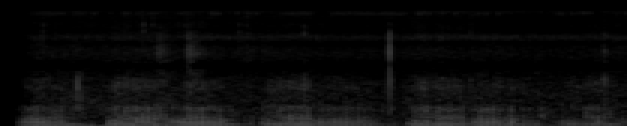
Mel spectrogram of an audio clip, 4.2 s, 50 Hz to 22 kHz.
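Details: A female Bengal cat purrs in a steady, low, rumbling rhythm that pulses with each breath while giving birth to her first kitten around 3 a.m., helped by an older female cat.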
